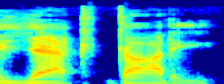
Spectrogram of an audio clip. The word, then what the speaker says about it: Yak Gotti: Yak Gotti.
